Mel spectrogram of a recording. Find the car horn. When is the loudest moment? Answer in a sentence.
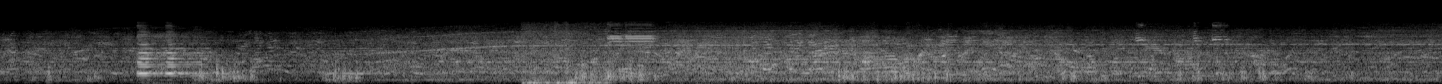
The volume of the car horn peaks at 2 seconds.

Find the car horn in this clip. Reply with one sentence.
You can hear the car horn from 1.4 to 2.1 s, from 5.2 to 6.6 s and from 11.3 to 12.3 s.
